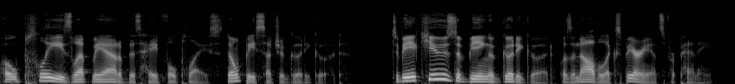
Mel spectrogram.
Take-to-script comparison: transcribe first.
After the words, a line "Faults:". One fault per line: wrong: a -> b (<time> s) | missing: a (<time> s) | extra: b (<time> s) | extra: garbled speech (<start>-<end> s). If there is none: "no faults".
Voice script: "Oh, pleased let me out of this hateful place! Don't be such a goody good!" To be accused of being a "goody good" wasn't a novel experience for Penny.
"Oh, please let me out of this hateful place! Don't be such a goody good!" To be accused of being a "goody good" was a novel experience for Penny.
Faults:
wrong: pleased -> please (0.2 s)
wrong: wasn't -> was (5.6 s)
